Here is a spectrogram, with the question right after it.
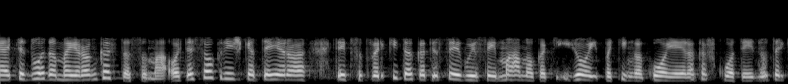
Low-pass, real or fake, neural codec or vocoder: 3.6 kHz; fake; codec, 16 kHz, 4.8 kbps, FACodec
